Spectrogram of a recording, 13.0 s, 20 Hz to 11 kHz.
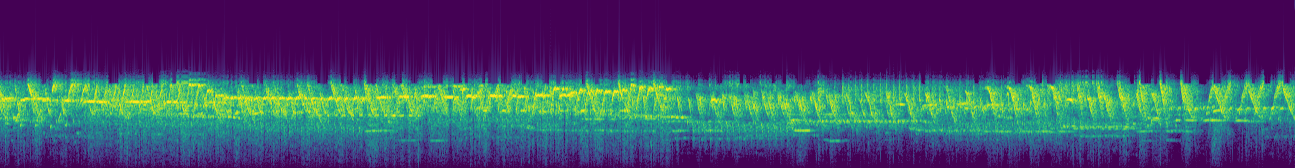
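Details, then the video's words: Timbrado canary power song, February 2012: continuous loud trilling rolls, with faster, more clearly separated repeated notes appearing in the second half. "Power Song Timbrado"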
